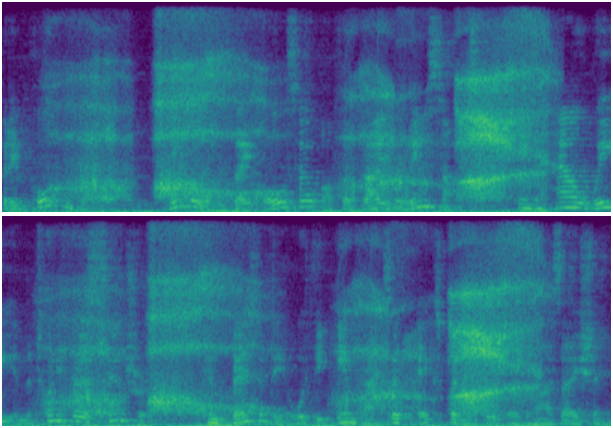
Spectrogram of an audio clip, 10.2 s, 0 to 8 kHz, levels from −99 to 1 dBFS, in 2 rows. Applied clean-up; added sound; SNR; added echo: none; Breathing; -4 dB; reverberation time 0.7 s.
